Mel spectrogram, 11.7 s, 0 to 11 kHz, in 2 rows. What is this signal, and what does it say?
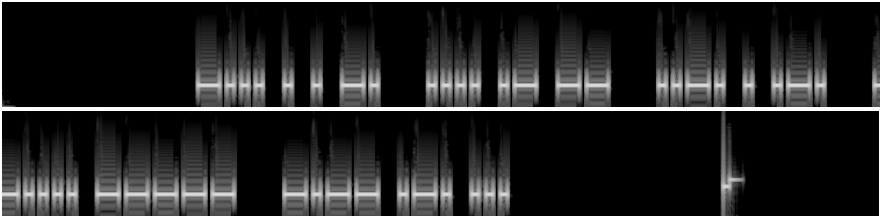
Morse code, heard as a keyed tone, about 25 wpm, 700 Hz. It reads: BEEN HAM FER 60 YRS
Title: Practice QSO - Exchange 3 - More Info - 25wpm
